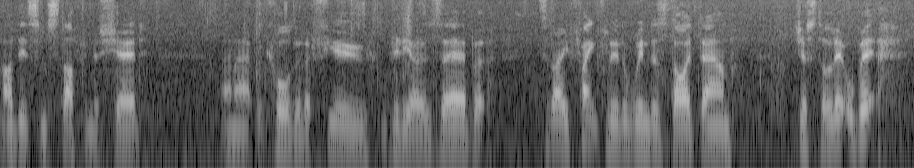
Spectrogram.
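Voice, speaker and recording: The man's voice sits fairly high, with fairly even intonation and a moderate pace. Noticeable background noise is present. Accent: English. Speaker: outdoors and camping vlogger. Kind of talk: casual vlog talk to camera. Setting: outdoors in woodland. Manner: speaking up loudly over the wind.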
